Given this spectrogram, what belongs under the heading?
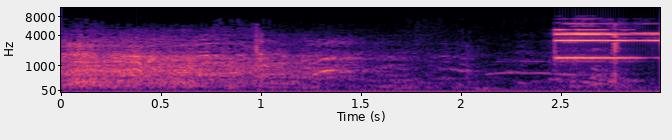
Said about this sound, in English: Say, what on earth is that little bell that keeps ringing? Oh, that's an automatic counting device. It rings a bell every time an egg is laid.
